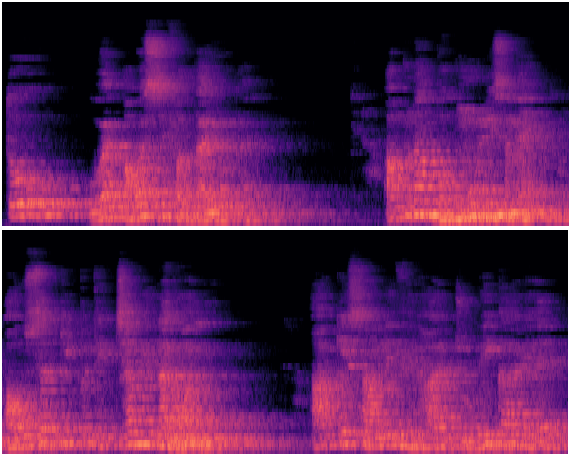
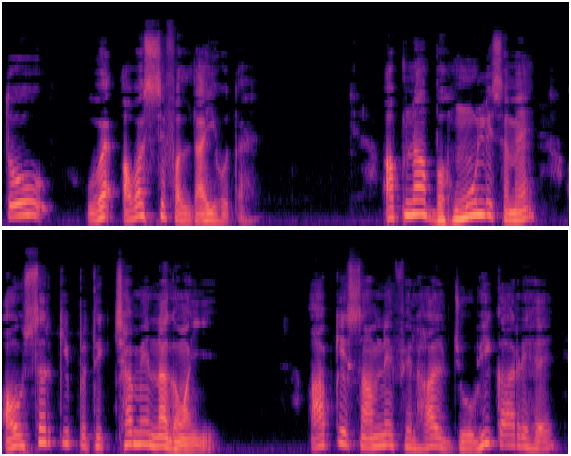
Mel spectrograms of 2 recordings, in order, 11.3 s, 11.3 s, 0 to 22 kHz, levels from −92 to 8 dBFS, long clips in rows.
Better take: second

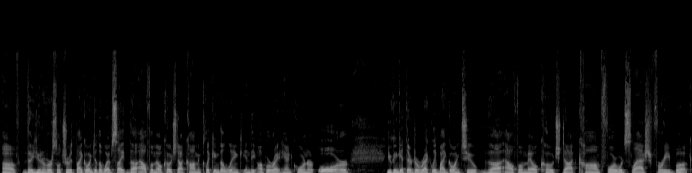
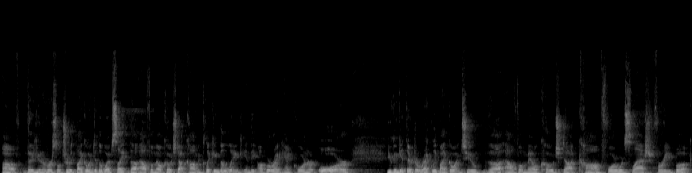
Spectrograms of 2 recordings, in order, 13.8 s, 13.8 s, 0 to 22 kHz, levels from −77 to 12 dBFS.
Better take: first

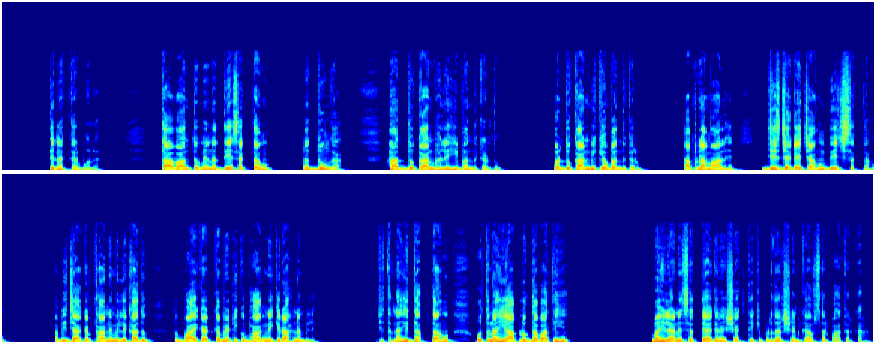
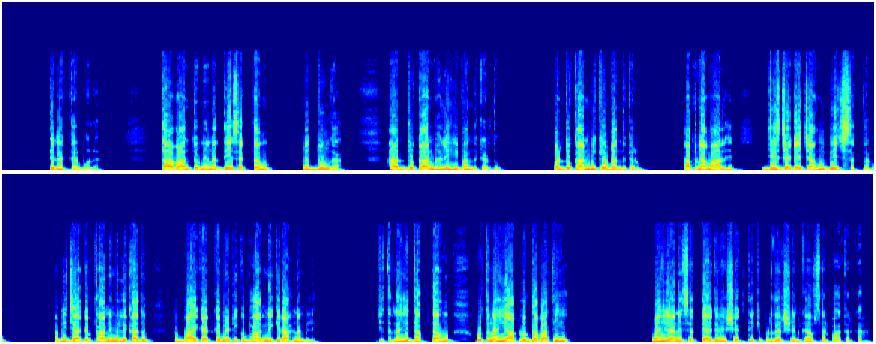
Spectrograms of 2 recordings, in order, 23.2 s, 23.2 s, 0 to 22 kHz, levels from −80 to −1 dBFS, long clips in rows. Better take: first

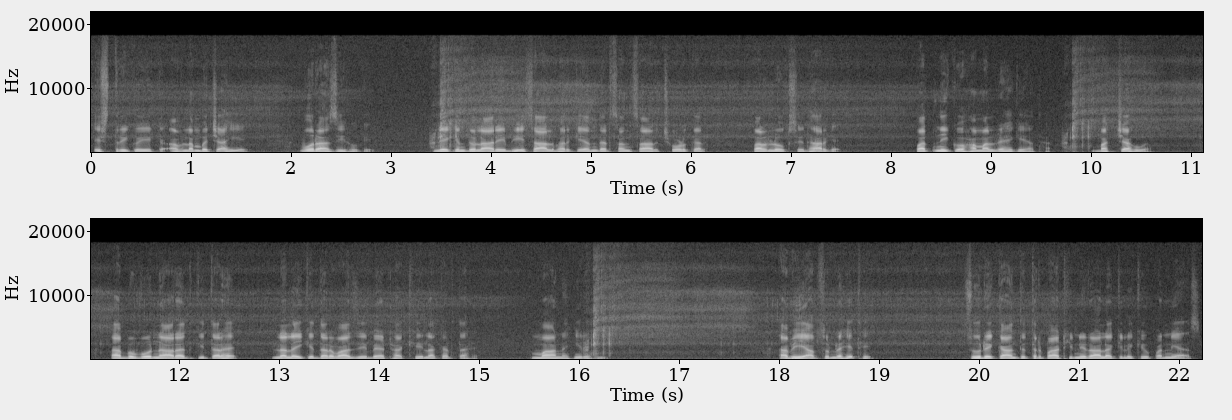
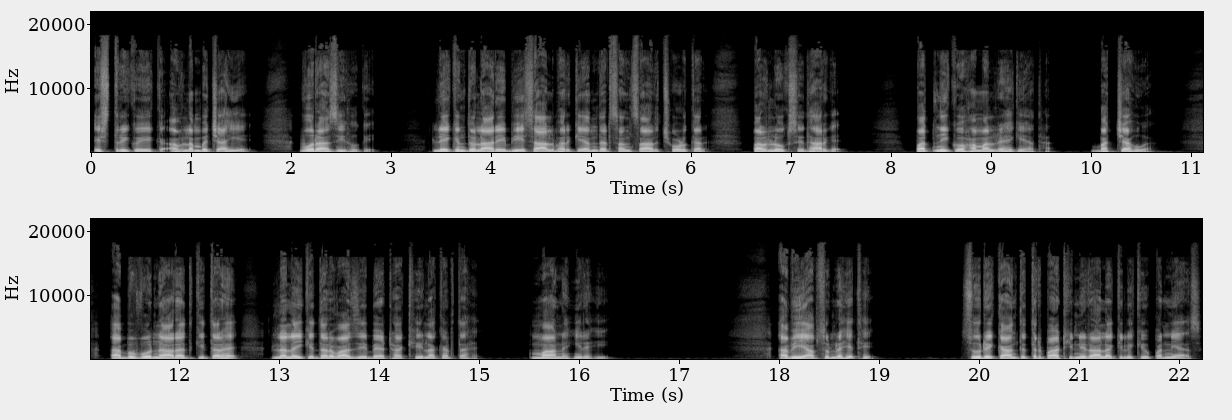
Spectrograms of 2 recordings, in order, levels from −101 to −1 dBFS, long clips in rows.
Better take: second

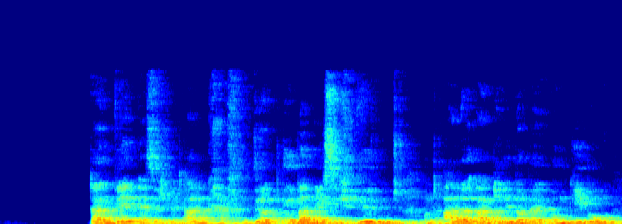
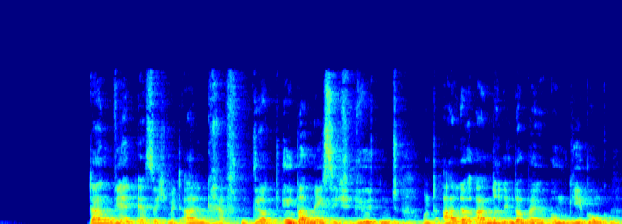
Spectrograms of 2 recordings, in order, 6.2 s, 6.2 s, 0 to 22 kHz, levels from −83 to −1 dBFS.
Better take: second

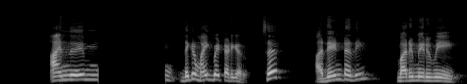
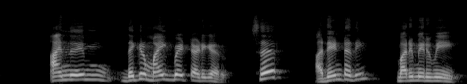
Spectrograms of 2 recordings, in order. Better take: second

